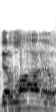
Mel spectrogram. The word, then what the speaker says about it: Dalotto: Dalotto. Good day. How are you doing? Very good. That's Dalotto. Dalotto. I appreciate the correction on that pronunciation.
